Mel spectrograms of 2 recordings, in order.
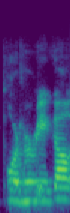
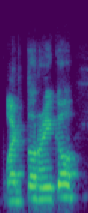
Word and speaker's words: Puerto Rico: The reason why you say why why Americans say Puerto Rico instead of the proper pronunciation Puerto Rico is because they actually changed the spelling to be with two O's because they just were too lazy to pronounce it and then it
